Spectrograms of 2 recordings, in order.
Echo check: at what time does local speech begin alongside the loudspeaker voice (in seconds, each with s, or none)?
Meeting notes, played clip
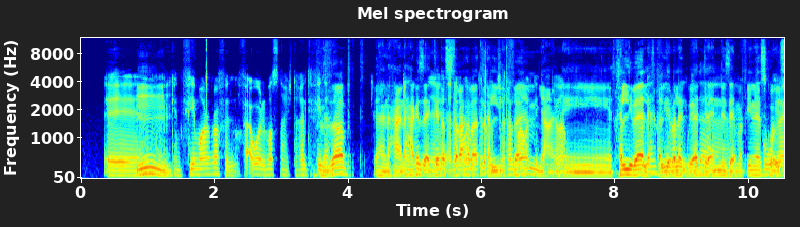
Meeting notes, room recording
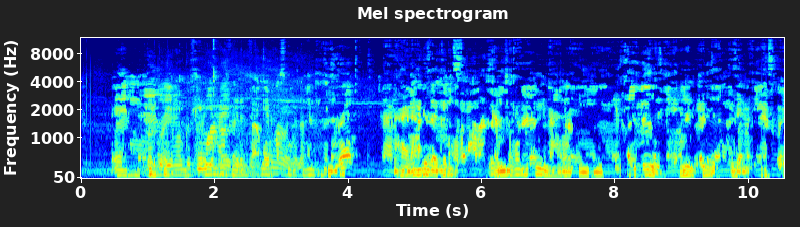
0.9 s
